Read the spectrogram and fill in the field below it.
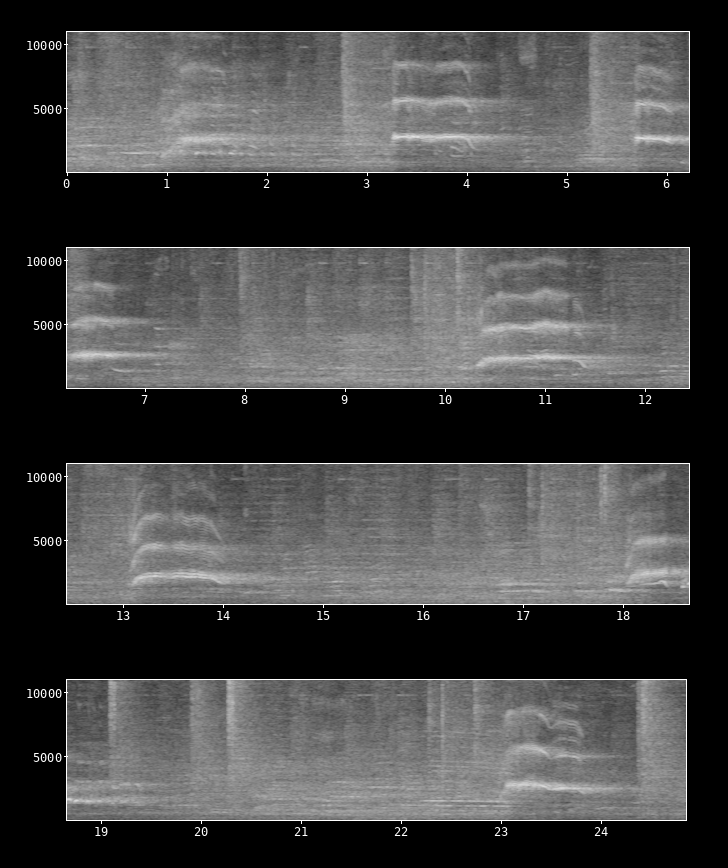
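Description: A woman screams with excitement close by.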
